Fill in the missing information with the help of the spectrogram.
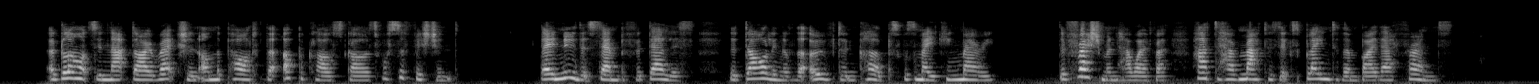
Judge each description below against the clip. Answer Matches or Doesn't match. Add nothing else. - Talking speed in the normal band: Matches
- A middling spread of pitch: Matches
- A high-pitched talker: Matches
